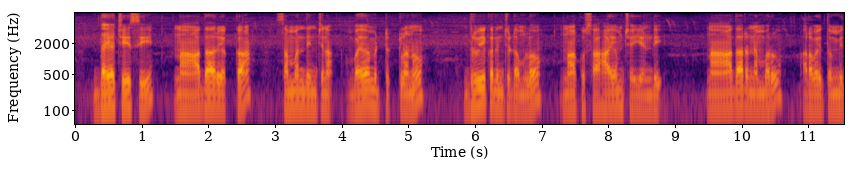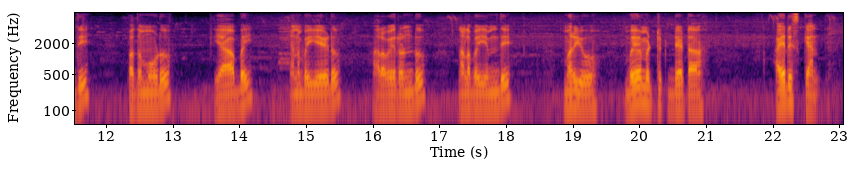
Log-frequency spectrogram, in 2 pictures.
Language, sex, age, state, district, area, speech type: Telugu, male, 30-45, Andhra Pradesh, Bapatla, urban, read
